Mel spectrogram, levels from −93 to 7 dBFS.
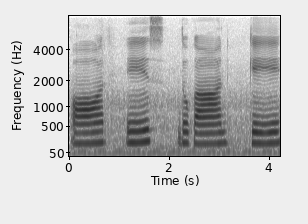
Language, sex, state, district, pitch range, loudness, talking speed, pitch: Hindi, female, Chandigarh, Chandigarh, 185-195 Hz, -15 LUFS, 55 wpm, 190 Hz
